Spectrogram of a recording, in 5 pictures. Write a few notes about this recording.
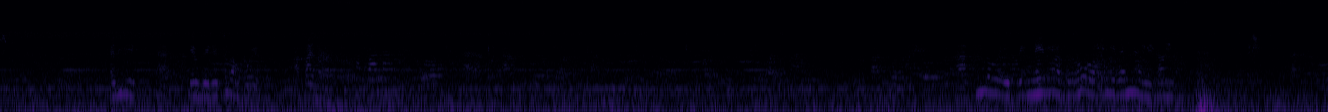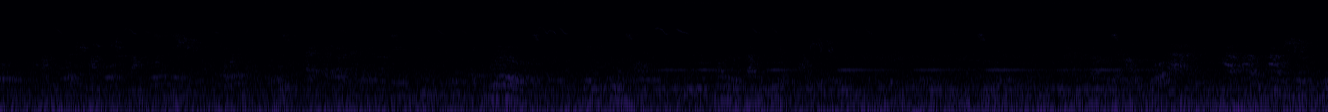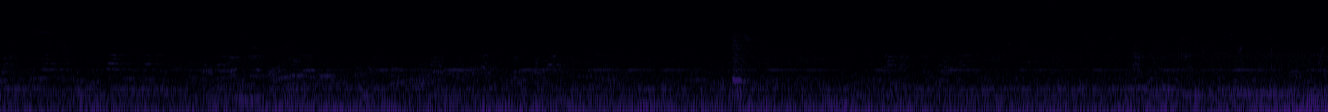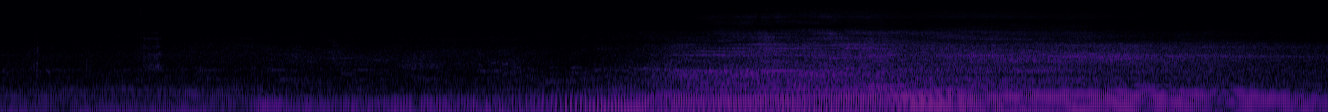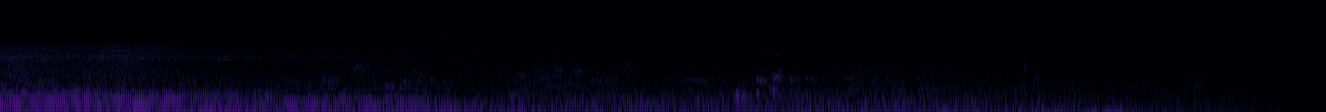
In the square, in front of the temple, Hot weather, Traffic Sound, Birdsong sound, Small village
